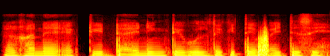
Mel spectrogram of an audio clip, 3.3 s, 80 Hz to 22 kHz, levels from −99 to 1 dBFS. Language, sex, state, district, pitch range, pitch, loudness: Bengali, male, Assam, Hailakandi, 125-130 Hz, 130 Hz, -23 LUFS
